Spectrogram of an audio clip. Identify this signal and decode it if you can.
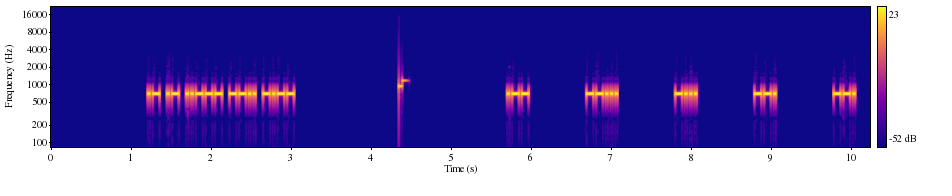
Morse code, heard as a keyed tone, about 40 wpm, spaced as for 17 wpm, 700 Hz. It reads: AA2ZY W7BGG
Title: USA Call Signs - 5 Characters - 8x Character Spacing - 40wpm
